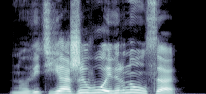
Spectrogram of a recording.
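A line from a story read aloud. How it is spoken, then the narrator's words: Exasperated wail. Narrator (Russian): взвыл Иголка, поражаясь тупости сородичей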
